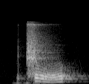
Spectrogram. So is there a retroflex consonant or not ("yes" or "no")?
yes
